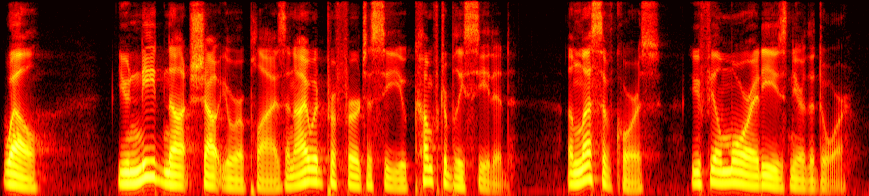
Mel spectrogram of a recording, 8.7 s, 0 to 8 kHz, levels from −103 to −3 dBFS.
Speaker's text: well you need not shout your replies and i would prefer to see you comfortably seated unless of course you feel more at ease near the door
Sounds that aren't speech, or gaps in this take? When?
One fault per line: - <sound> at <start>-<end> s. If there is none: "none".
none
